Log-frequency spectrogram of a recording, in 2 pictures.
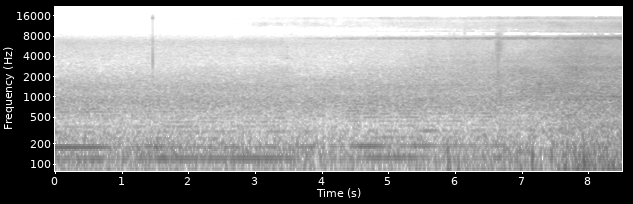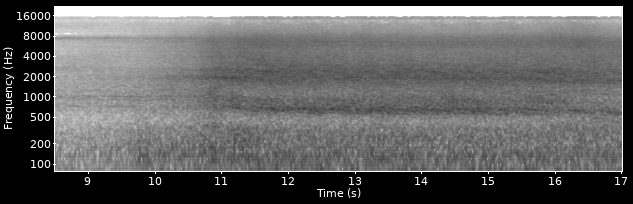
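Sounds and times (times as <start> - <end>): passenger train passing at speed: 4.3 - 17.0.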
